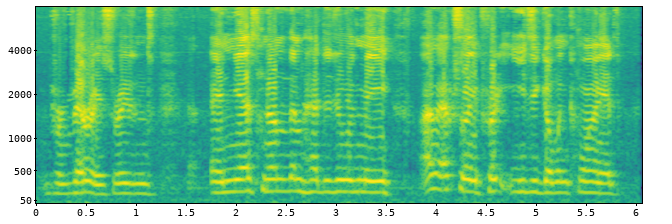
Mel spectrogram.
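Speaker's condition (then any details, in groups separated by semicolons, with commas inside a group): Cerebral palsy, spastic diplegia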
